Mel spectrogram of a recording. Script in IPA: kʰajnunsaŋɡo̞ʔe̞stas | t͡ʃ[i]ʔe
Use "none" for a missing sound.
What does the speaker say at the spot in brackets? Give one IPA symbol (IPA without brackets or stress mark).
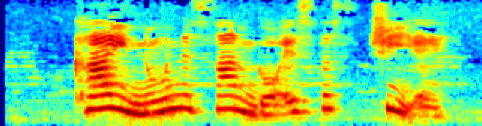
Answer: i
